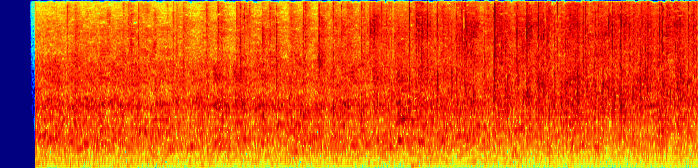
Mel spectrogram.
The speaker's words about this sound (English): Yeah, people just loved that that line right there, right? There, they burst into applause.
